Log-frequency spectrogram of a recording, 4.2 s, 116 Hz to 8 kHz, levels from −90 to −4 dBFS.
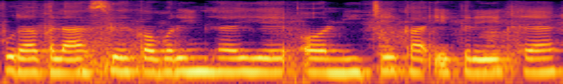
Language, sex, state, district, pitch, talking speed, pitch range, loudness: Hindi, female, Jharkhand, Palamu, 210 Hz, 155 wpm, 210-215 Hz, -13 LUFS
